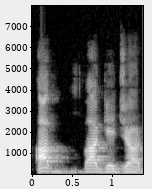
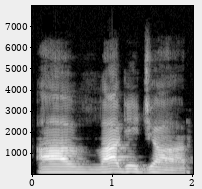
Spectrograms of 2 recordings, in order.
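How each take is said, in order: First: The voicing stops briefly during the double V. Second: The voicing continues unbroken through the double V. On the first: The speaker calls it wrong. "a lot of people doing double V would go" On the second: The speaker calls it right. "No, you don't stop"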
